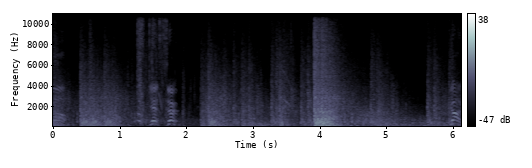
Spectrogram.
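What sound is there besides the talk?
gunfire from the video game Men of War Assault Squad 2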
